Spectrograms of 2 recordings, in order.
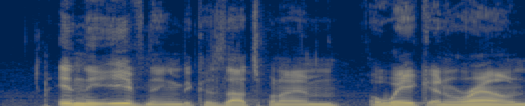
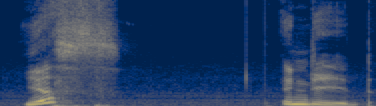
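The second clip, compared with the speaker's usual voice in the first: ordinary talk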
